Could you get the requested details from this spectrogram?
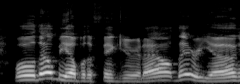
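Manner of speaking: put-on Southern American male accent. Quoting someone about ten years older, in a put-on southern male accent. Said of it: "notice I had to add a southern male accent to that".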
